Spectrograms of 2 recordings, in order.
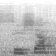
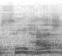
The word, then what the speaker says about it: C#: Okay, सो basically introduction पढ़ते हैं कि सी शार्प को सी शार्प कैसे कहते हैं, क्यों कहते हैं। तो सी हैश नहीं कहना है उसको, कभी उसको प्रोनाउंस करो तो आप सी शार्प ही प्रोनाउंस करना है।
